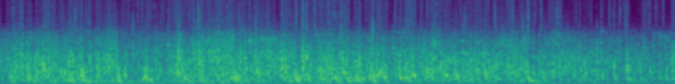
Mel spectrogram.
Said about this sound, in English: Suddenly, with a violent explosion, the top of the mountain blew off, and a fiery fountain of incandescent lava shot high in the air, cascading in showers over the mountainside, and soon the deadly flow of lava began.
